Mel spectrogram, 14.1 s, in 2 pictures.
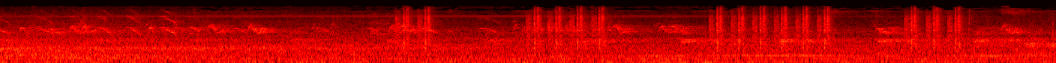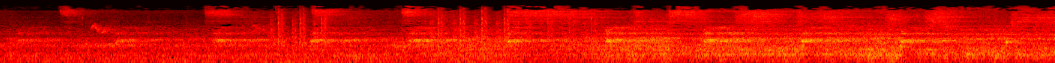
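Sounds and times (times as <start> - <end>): distant train rumble and hiss: 0.0 - 14.0
rapid clicking: 2.6 - 6.6, 8.8 - 10.7.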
